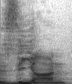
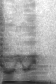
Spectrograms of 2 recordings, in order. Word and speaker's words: Zhiyun: of a gentleman referring to this as the Zeon it's Chinese it's not his fault it's actually pronounced you're Ewing but that's Chinese is hard can I just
